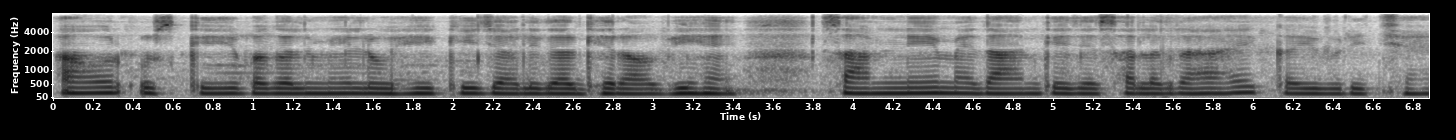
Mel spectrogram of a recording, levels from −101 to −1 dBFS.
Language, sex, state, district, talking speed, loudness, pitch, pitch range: Hindi, male, Uttar Pradesh, Jyotiba Phule Nagar, 175 wpm, -18 LUFS, 180 Hz, 175-185 Hz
